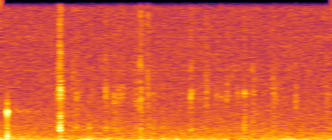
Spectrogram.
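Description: Computer keyboard typing: a run of light, irregular key clicks as code is entered, over a steady low hum.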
